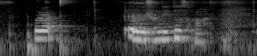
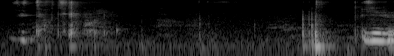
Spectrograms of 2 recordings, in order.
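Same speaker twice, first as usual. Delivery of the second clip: softer playful whisper; 12 dB quieter, faster than usual. Pretend. Girl teasing viewers trapped in the globe, whispering. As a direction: hush it like a secret.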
